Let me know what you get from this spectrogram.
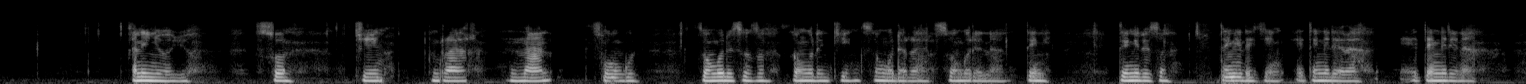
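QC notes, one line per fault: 3.76–4.10 s, 5.91–6.24 s and 11.95–12.45 s: AMR bit errors. Around a tenth of the lightly protected bits flip, and nearer 15 percent in the last burst. Pitch and level roughly hold but the sound turns hoarse and gargly. This fits pulse and gain values decoding wrongly while the core checksum passes. A spectrogram shows smeared, noisy harmonics.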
